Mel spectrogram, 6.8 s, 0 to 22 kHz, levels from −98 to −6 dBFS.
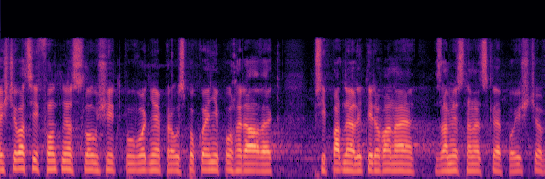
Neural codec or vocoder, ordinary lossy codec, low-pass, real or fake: vocoder, 22.05 kHz, 80 mel bands, Vocos; AAC, 64 kbps; 9.9 kHz; fake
